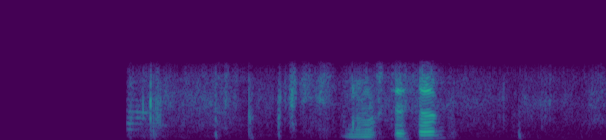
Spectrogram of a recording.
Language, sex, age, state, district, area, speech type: Hindi, male, 30-45, Uttar Pradesh, Varanasi, urban, conversation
